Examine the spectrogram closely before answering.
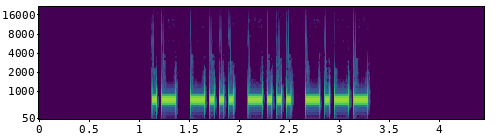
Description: Morse code, heard as a keyed tone, about 25 wpm, 700 Hz. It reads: ABBY
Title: USA Common Names - Max 4 Letters - 25wpm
